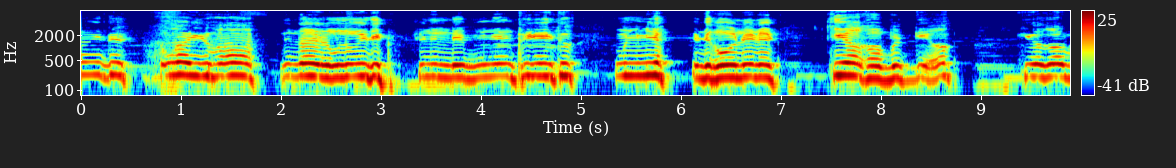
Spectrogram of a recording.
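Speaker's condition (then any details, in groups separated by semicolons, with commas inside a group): Brain lesion disability; since childhood, stair climbing very hard; crawling practice as exercise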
